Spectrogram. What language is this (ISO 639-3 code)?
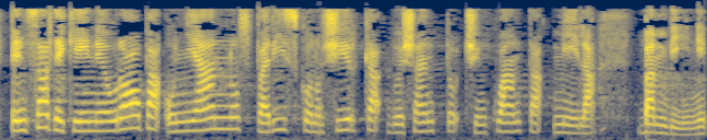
ita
